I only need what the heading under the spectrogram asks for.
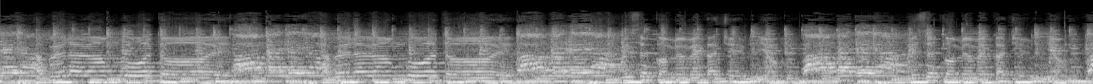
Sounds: Music

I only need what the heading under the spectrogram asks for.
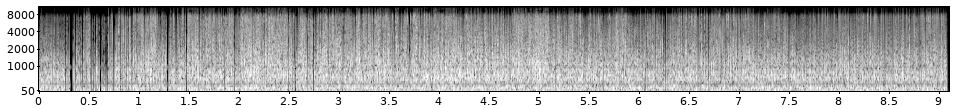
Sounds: Wind noise (microphone)

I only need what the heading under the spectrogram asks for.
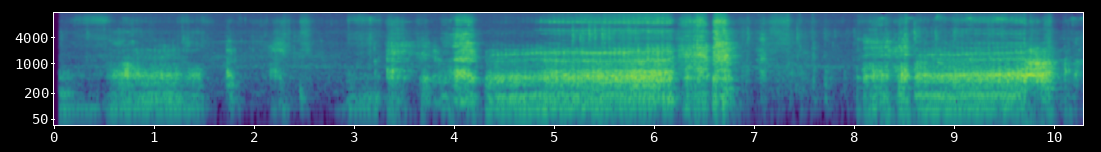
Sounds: dog growling

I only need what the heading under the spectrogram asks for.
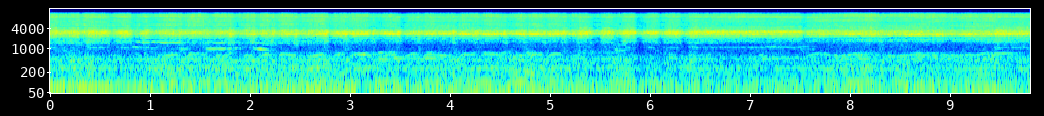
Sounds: Speech

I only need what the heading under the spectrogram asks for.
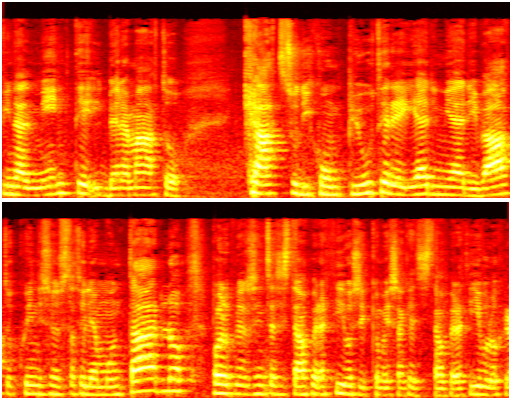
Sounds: Speech

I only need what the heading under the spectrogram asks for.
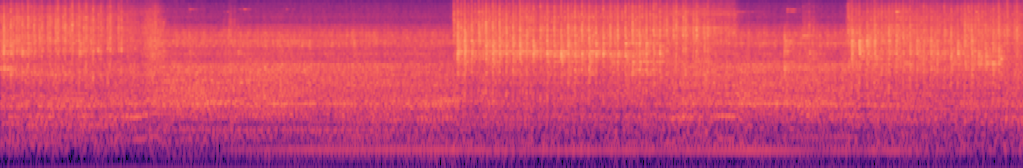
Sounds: Vehicle, Truck

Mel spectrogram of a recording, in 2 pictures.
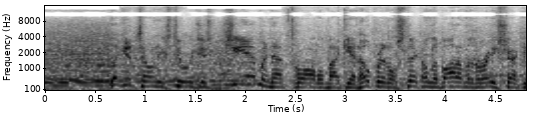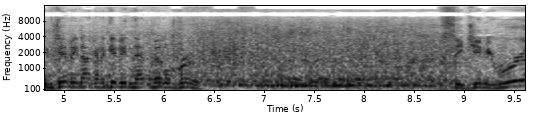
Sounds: Speech

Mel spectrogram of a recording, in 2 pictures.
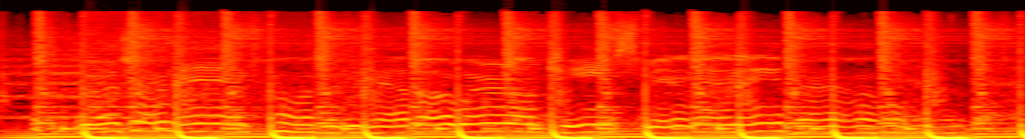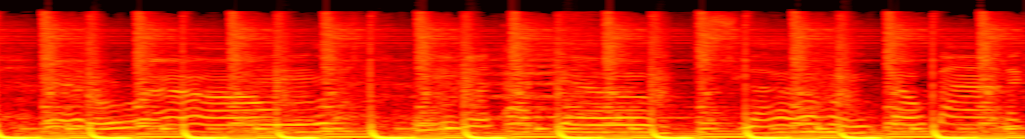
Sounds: Music

